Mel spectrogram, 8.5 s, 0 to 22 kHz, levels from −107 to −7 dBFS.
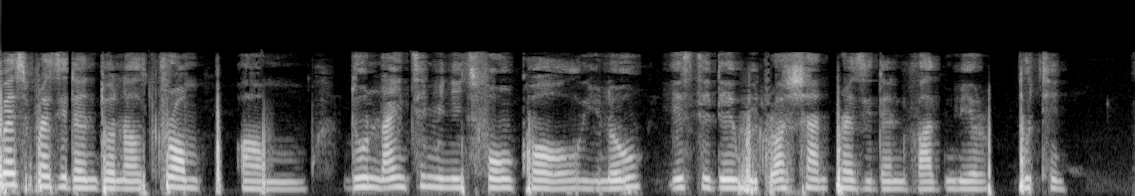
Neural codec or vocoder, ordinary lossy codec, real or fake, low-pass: vocoder, 24 kHz, 100 mel bands, Vocos; AAC, 32 kbps; fake; 7.2 kHz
